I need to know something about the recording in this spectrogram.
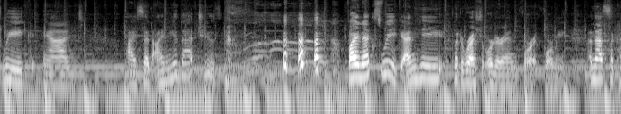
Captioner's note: laughs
